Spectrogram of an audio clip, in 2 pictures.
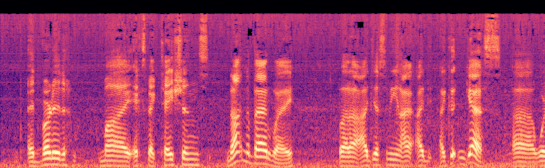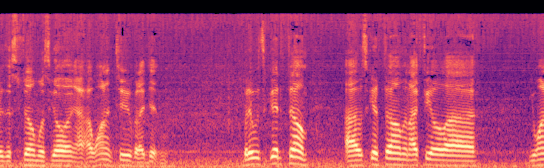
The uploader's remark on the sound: We literally recorded this in the parking lot right after viewing the film.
